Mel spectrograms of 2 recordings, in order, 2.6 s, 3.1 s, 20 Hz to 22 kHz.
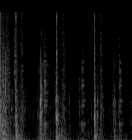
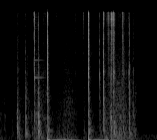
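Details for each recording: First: Car with a dead battery, key turned before a jump start: sharp dry clicks about twice a second with no cranking, a telltale sign of a dead battery. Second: AVAPOW A68 6000A portable jump starter connected to a GM side-post battery: sharp relay clicks as the light turns green, showing it is engaged and ready to crank.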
